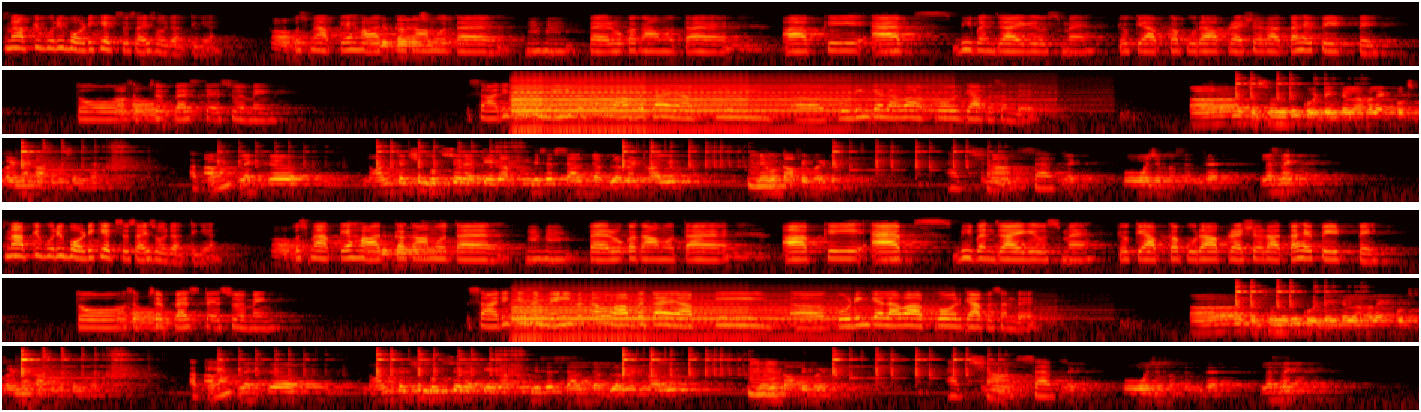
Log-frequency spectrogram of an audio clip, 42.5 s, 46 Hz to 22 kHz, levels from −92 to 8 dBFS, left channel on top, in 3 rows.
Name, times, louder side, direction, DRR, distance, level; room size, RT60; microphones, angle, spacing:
voice 1, 0.0-2.2 2.9-13.7 14.9-16.9 18.8-24.5 30.2-30.6 35.8-36.2 37.8-38.8, right 5 dB, 40° right, 10 dB, 1.2 m, -38 dB
voice 2, 2.7-3.1 3.5-4.5 7.2-7.5 15.3-15.7 19.2-19.5 22.8-23.0 26.0-29.3 30.3-31.6 31.9-35.1 35.8-36.7 38.1-38.5 38.9-39.1 39.5-40.5 40.9-41.4, left 2 dB, 75° left, 8 dB, 4.6 m, -41 dB
sound 1, 19.2-24.7, left 4 dB, 45° left, 2.2 m, -37 dB
sound 2, 26.5-27.8 28.5-29.8 30.5-31.6 32.1-33.6 34.5-35.9 36.6-38.4, right 6 dB, 15° right, 0.7 m, -40 dB
27.0 x 24.0 x 7.3 m, 1.2 s
head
